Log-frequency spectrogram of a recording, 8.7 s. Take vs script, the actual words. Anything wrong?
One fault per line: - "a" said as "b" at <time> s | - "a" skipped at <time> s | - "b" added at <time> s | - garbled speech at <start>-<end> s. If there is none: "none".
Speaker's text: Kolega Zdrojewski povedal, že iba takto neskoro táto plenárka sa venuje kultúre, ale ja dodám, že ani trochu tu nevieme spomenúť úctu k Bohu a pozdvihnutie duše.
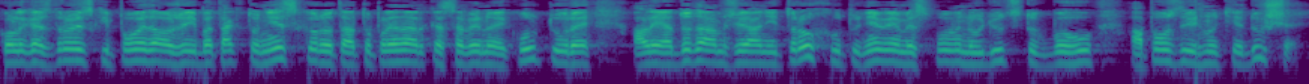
none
